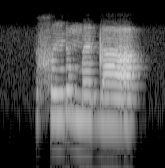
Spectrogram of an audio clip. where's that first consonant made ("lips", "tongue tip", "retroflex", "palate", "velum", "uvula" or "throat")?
uvula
